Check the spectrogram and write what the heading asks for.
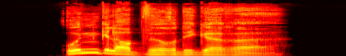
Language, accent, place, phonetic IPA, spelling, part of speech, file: German, Germany, Berlin, [ˈʊnɡlaʊ̯pˌvʏʁdɪɡəʁə], unglaubwürdigere, adjective, De-unglaubwürdigere.ogg
- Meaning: inflection of unglaubwürdig: 1. strong/mixed nominative/accusative feminine singular comparative degree 2. strong nominative/accusative plural comparative degree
